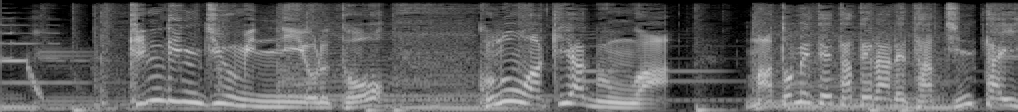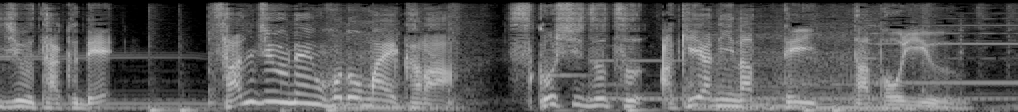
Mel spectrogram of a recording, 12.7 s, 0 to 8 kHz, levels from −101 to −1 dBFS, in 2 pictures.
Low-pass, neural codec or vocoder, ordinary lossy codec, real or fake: 7.2 kHz; none; none; real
